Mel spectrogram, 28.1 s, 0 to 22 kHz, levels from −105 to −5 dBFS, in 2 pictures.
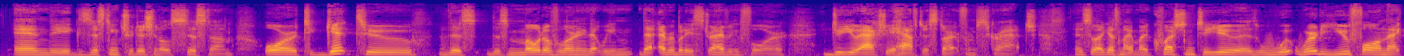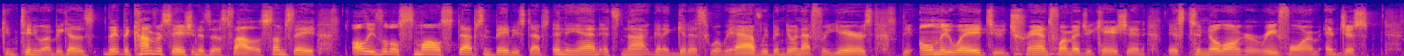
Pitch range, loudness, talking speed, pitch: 130-150 Hz, -31 LUFS, 200 wpm, 140 Hz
